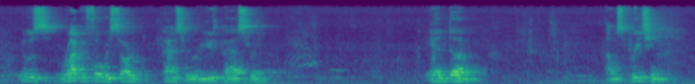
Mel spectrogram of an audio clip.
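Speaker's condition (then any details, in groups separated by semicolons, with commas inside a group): No condition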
